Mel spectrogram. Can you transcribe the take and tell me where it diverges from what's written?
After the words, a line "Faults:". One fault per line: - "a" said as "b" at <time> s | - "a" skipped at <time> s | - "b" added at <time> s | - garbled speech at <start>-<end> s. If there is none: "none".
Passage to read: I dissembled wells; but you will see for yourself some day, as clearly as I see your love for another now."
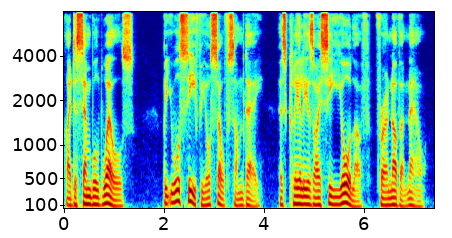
I dissembled wells; but you will see for yourself some day, as clearly as I see your love for another now."
Faults:
none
